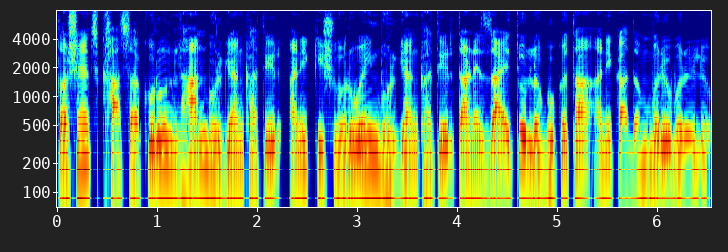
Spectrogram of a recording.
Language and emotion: Goan Konkani, neutral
